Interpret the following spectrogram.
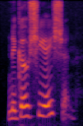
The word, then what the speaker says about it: negotiation: is negotiation negotiation yeah there are two t's in this but neither t is a hard t they're both very soft that sh sound because they're followed by the i and another vowel that she a negotiation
